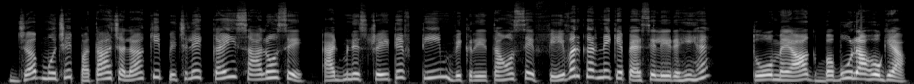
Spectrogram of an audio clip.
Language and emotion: Hindi, angry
